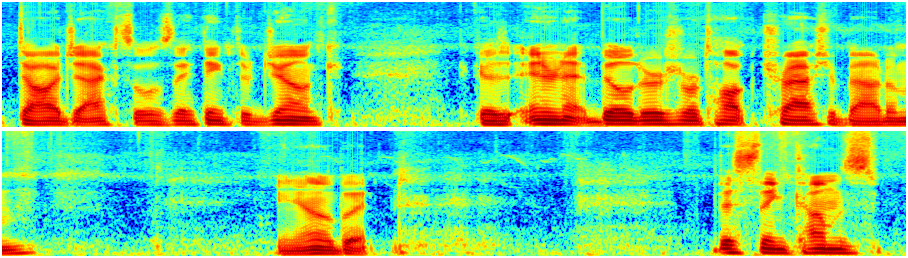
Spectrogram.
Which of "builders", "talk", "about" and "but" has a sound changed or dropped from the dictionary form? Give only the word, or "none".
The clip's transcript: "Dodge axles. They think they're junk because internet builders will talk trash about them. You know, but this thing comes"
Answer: none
